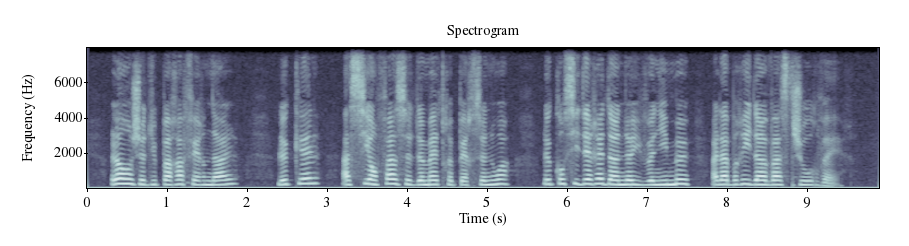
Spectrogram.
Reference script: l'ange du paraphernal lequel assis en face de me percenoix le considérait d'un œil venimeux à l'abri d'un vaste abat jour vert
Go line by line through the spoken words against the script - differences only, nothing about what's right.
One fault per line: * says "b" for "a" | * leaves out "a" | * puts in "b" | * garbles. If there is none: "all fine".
* leaves out "abat"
